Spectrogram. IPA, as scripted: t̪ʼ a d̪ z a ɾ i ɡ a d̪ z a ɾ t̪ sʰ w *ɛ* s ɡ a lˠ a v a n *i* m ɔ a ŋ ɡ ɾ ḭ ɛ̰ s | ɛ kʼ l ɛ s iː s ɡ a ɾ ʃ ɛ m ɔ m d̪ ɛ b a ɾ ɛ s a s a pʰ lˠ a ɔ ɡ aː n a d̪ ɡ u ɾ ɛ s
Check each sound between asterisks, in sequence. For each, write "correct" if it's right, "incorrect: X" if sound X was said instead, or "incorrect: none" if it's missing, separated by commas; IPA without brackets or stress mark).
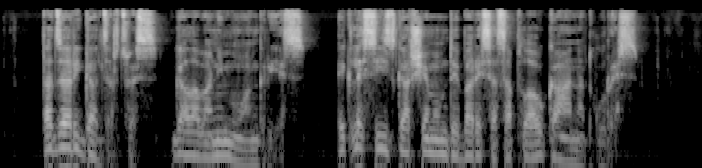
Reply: correct, correct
